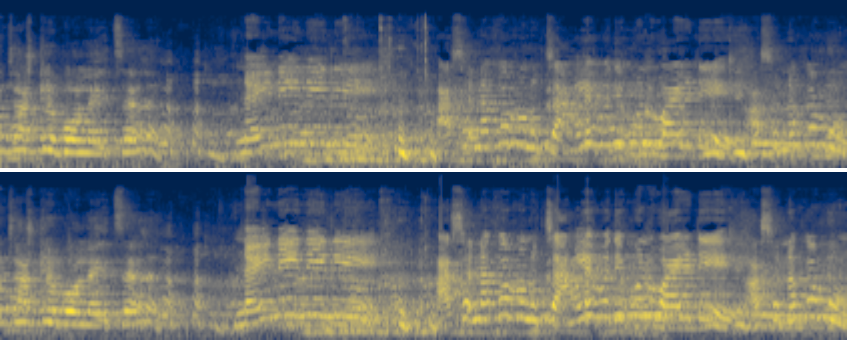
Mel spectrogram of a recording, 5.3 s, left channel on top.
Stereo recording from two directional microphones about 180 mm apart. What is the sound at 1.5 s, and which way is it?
A woman's voice, 45° right (ahead or behind).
